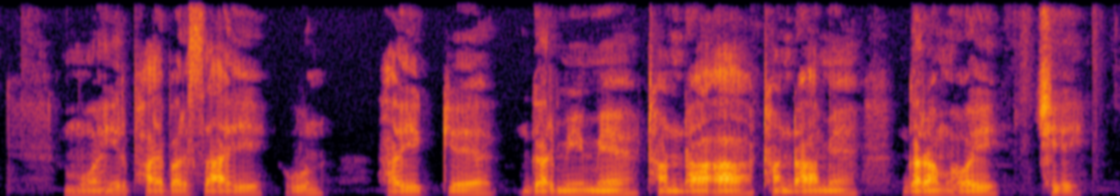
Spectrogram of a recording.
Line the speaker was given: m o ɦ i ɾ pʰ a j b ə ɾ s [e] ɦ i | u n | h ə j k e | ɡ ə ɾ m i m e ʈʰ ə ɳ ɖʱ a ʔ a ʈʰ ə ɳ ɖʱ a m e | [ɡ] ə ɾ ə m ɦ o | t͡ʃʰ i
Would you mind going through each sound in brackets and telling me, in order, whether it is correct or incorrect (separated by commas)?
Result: incorrect, correct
